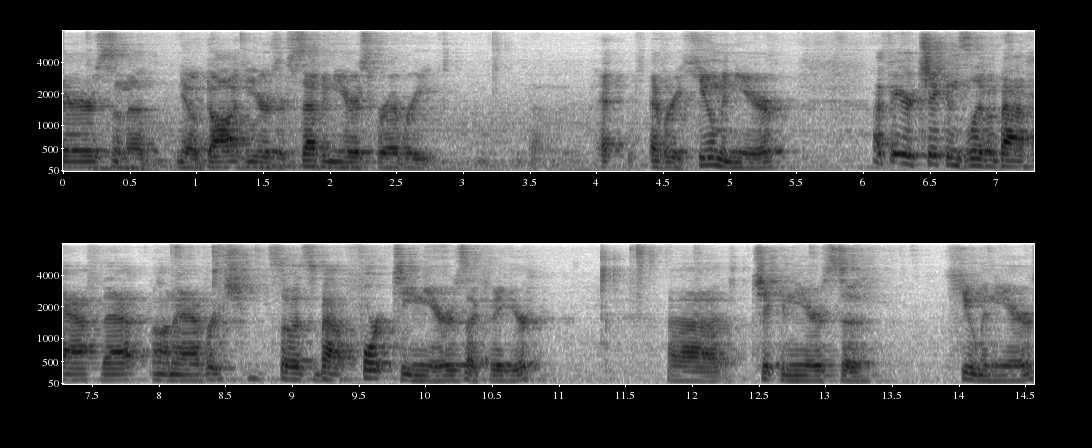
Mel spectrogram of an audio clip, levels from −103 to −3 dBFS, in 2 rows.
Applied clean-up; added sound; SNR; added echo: none; none; none; reverberation time 0.7 s.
